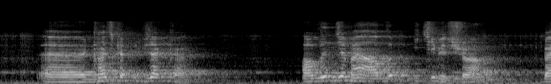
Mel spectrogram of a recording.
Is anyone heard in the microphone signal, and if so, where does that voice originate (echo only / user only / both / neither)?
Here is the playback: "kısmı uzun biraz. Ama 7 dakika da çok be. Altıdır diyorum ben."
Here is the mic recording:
user only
